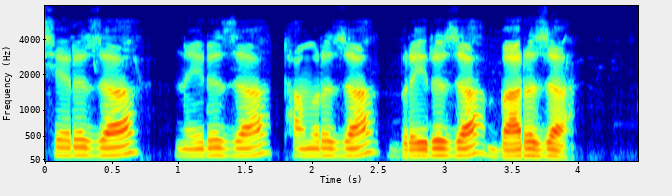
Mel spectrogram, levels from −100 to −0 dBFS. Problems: none marked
